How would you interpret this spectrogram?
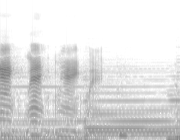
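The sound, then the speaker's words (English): A person makes a sharp, nasal, duck-like quacking vocal sound in a twang voice quality, several bright twangy bursts in quick succession, fairly loud, fading into a low hum. “And then give me your twang quality, which is really nasal, powerful, strong sound. Which is like a duck, kind of whack.”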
